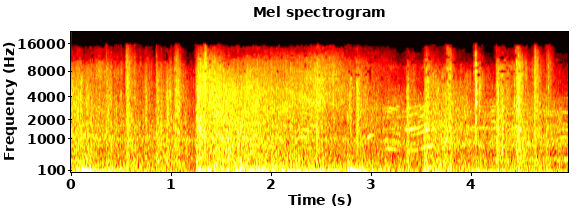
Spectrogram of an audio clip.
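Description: Artillery cannons in a Napoleonic battle of the strategy game Napoleon: Total War, booming in a dense, continuous barrage with heavy low rumble and a few sharper blasts over a noisy battlefield.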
